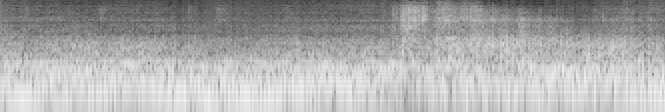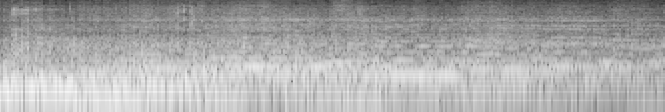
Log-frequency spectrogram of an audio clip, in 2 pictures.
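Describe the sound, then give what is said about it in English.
Gunfire in a western shootout as two gunmen draw and fire. The shots are loud and booming over a dense, rumbling roar that fills the whole clip, with a few sharp reports standing out before the sound slowly fades. “Peyton shot Cobb. They both draw. Yeah. Cobb gets hit. And they both shoot. They both shoot, but Cobb misses and Peyton gets him.”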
